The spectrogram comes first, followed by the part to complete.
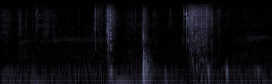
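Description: Plastic trading-card pack wrapper being torn open and handled, faint: a couple of short crackles, then a longer crinkling tear near the end.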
